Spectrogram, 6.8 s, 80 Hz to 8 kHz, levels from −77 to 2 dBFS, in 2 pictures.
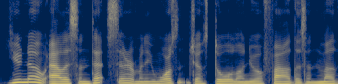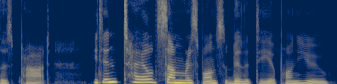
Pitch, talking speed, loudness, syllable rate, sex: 190 Hz, 180 wpm, -18 LUFS, 5.6 syllables/s, female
